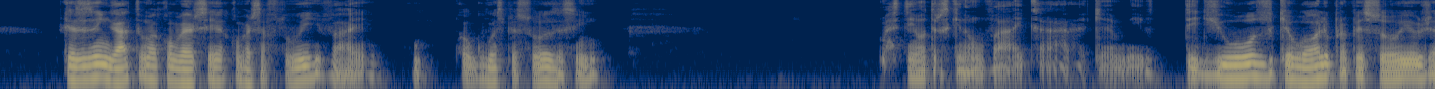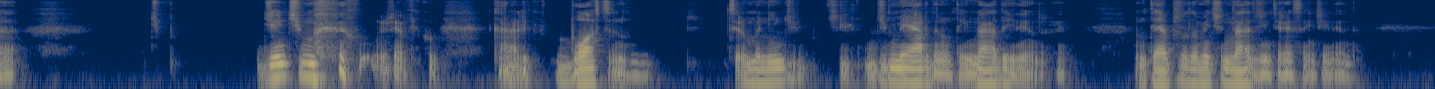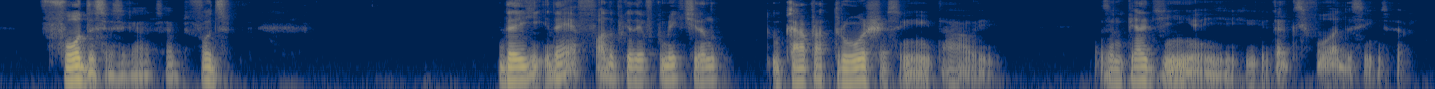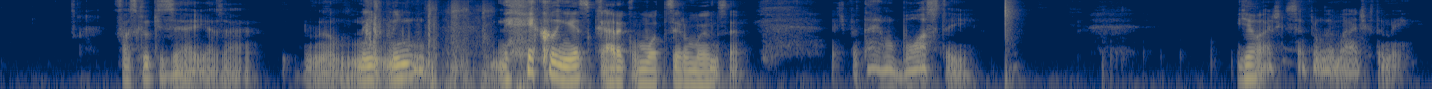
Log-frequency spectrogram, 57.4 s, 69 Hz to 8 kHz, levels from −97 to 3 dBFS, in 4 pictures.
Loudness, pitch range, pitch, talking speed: -38 LUFS, 100-130 Hz, 115 Hz, 135 wpm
